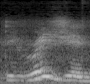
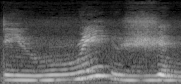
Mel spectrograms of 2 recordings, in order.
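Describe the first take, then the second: First: Said in the usual way. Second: "Derision" stretched, long r and long vowel; slow modelling. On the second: Shown as a demonstration. Teacher modelling for the class, a slow stretched "Derision". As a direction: draw out "Derision" syllable by syllable.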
